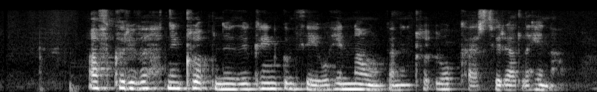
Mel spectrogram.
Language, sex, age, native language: Icelandic, female, 30-39, Icelandic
